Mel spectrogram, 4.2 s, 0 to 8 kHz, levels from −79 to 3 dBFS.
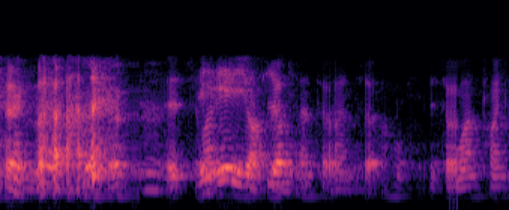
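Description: At 1.11 s the speech breaks into a short robotic stutter lasting 60 ms, to 1.17 s. This is packet loss with the last packet repeated. Audio went missing, and the receiver replayed its last good chunk until fresh data arrived. The repeats seldom line up with the pitch, so the run buzzes. The same 60 ms stutter returns from 3.75 to 3.81 s. Both sit within the narrow telephone band, about 250 Hz to 3.6 kHz.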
